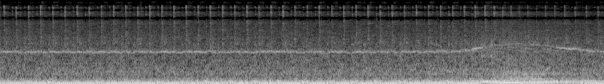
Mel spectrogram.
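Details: 2000 Jeep Cherokee Sport XJ first start after a new head gasket, thermostat and housing, and valve cover and manifold gaskets (old gasket failed, overheating): steady low idle with an uneven, lumpy beat and a brief rev blip; rough idle, cause still to be figured out.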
